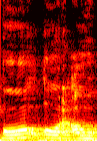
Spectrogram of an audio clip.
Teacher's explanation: ओ और औ का उच्चारण स्थान क्या होता है? कंठोष्ट होता है।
